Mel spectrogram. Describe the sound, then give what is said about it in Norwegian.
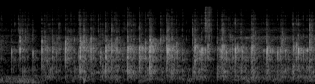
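A crowd applauds the worship team at a Sunday service of Tønsberg frikirke at Brygga in Tønsberg, many hands clapping in a dense, continuous patter at moderate volume, with no voices over it. “Gi en klapp til lovsangsteamet.”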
